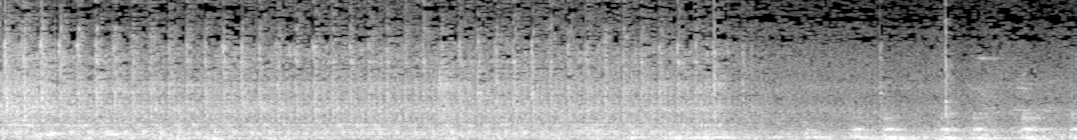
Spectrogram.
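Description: Heavy-duty industrial pattern sewing machine stitching through a bag handle, a fast, even needle chatter that stops about four and a half seconds in. Scattered lighter clicks and knocks follow.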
